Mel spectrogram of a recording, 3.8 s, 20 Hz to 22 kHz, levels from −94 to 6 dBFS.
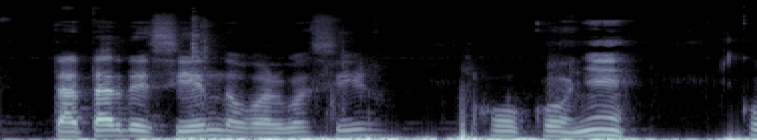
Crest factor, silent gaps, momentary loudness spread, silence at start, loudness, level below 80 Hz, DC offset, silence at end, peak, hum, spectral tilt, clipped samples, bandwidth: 14 dB; none; 6 LU; 0.05 s; -25 LUFS; -18 dBFS; under 0.1%; 0 s; -2 dBFS; none; -7 dB/octave; under 0.1%; 6.4 kHz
